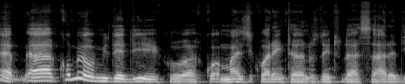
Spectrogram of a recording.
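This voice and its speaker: A man speaks at a moderate pace with ordinary pitch variation. He has an ordinary speaking voice. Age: 60s. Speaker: biomedical scientist and physiologist. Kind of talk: podcast interview.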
